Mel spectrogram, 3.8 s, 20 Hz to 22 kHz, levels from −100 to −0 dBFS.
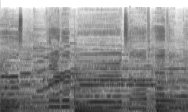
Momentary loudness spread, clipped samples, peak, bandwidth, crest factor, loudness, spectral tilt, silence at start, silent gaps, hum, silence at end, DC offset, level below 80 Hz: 5 LU; under 0.1%; -4 dBFS; 15.5 kHz; 16 dB; -19 LUFS; -5.5 dB/octave; 0 s; none; none; 0 s; under 0.1%; -34 dBFS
